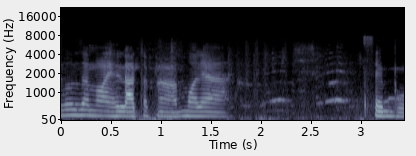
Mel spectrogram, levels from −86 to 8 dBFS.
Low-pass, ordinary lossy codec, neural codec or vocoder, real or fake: none; none; codec, 16 kHz, 1 kbps, X-Codec, HuBERT features, trained on general audio; fake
